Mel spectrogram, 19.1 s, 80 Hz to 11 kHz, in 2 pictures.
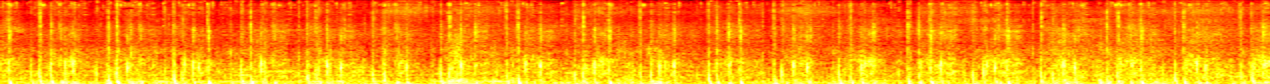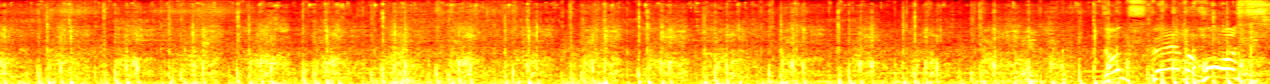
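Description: Galloping horse hooves clip-clop in a fast, steady rhythm in The Witcher 3 video game, close and continuous throughout under faint game ambience, with an occasional whinny.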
